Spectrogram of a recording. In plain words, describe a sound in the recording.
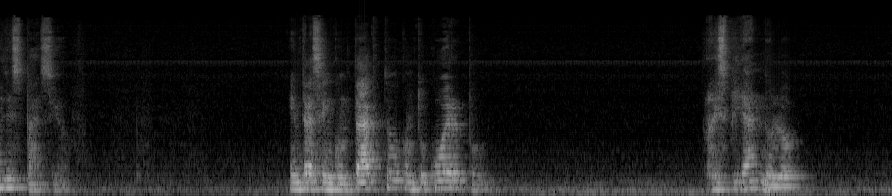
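A man speaks slowly and softly close to a microphone, with long pauses.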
